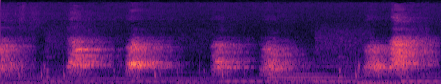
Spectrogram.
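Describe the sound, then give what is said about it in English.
Dogs bark in the background, five or six muffled, irregular barks spread over a few seconds, set against a steady low hum with no one talking. “That's security team in the background testing their barks because they're going on a walk today and they want to bark at this big dog that they saw at the park yesterday.”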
